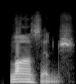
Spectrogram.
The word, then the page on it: lozenge: American English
